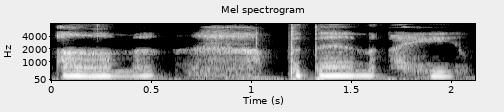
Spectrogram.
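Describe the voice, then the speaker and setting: A woman whispering softly and breathily in a playful, rambling, casual livestream chat. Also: on the high side, completely flat delivery, takes it slowly, breathy edge, no echo, studio quality. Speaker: live streamer.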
